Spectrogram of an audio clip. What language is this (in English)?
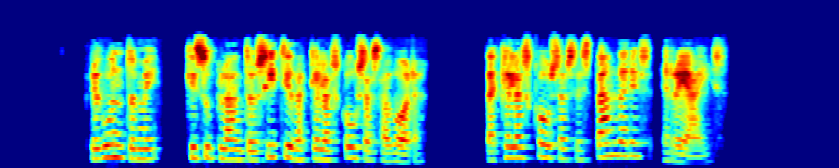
Galician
